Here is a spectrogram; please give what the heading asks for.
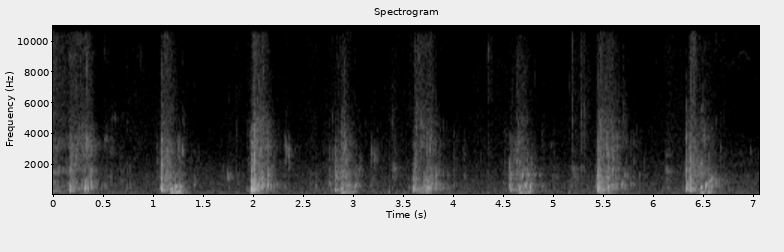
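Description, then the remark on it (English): Liquid sloshes inside a small film developing tank as it is inverted for the last time while developing film with coffee, a household developer: about eight even, rhythmic swishes, with no one talking. “Okay, this is the last inversion.”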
